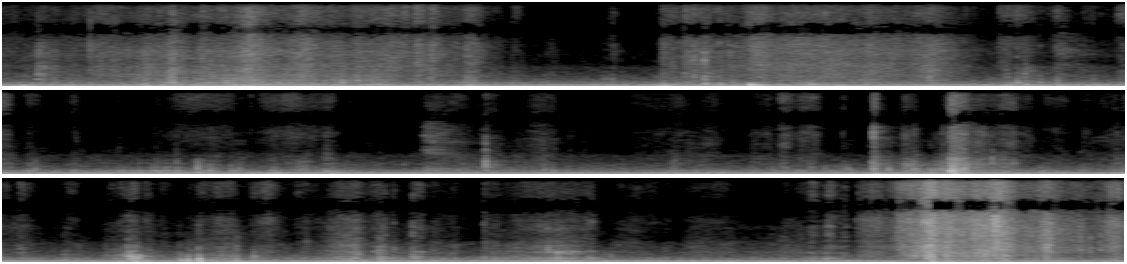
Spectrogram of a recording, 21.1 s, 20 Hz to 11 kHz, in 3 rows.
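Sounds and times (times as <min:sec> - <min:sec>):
packaging rustling and scraping: 0:00.0 - 0:09.2, 0:18.9 - 0:21.0
steady low hum: 0:00.0 - 0:21.0.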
